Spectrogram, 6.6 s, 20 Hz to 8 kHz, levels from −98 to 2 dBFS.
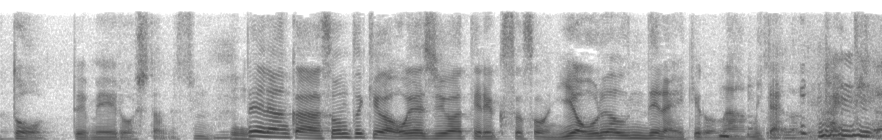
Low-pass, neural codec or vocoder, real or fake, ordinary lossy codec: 7.2 kHz; codec, 16 kHz, 6 kbps, DAC; fake; MP3, 64 kbps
